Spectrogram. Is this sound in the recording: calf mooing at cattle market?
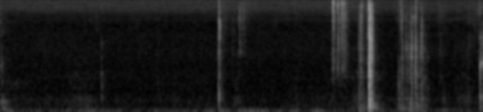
no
